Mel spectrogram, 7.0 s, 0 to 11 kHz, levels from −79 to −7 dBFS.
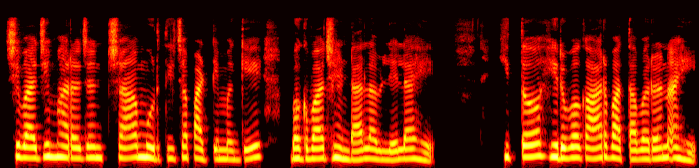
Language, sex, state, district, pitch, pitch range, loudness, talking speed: Marathi, female, Karnataka, Belgaum, 205 Hz, 190-215 Hz, -23 LUFS, 105 wpm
